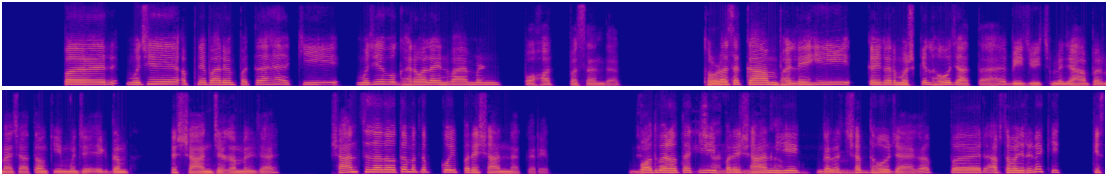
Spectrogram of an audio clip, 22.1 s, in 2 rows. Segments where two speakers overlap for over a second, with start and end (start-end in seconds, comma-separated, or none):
17.4-19.7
